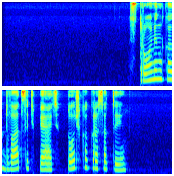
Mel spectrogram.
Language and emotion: Russian, neutral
